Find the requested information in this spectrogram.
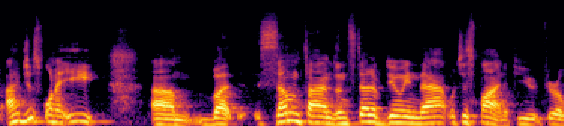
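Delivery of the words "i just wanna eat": hungry whine. Retold or imitated. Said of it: "And you're like".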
